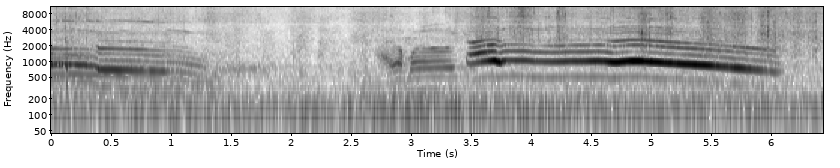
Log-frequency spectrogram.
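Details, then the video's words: Hungry stray cats hunting in the cold give wailing yowls: a falling moan first, a short pause, then a long sustained cry that swells and bends gently downward before fading, over steady low background noise. "공포영화 괴성 효과음아님,추위와 굶주림에 지친들고양이들이 먹잇감사냥에 나서보지만.."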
